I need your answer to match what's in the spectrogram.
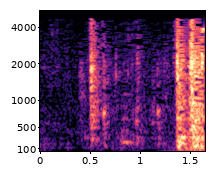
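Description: A door is opened with a short rattling clunk, followed by a louder, broader scrape and thud as it swings or slides, with no talking.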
